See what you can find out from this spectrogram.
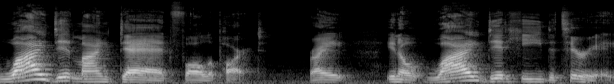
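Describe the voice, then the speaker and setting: Someone with a Philadelphia accent talks in an animated tone at a fairly slow pace, with lively intonation. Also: man. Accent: Philadelphia American English. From Philadelphia, US. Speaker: financial advisor. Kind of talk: podcast interview.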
